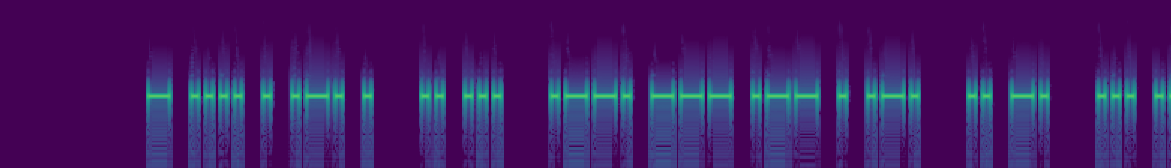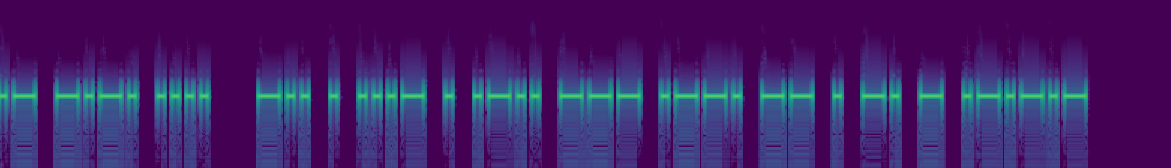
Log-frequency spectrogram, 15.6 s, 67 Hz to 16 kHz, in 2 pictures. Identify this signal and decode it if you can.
Morse code, heard as a keyed tone, about 25 wpm, 700 Hz. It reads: THERE IS POWER IN SUCH DEVELOPMENT.
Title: Sentences from Top 1000 Words - Review Part 4 - 25wpm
